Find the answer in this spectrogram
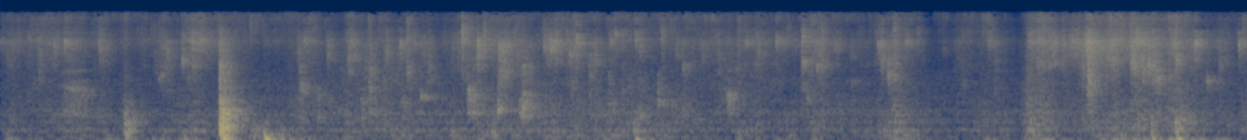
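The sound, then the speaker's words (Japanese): Water splashing and pouring as someone scrubs the whole body and rinses off sweat: an uneven run of gushes and splashes throughout, with several louder bursts between quieter trickling. “全身ちゃんとゴシゴシしてちゃんと汗を流しました。”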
